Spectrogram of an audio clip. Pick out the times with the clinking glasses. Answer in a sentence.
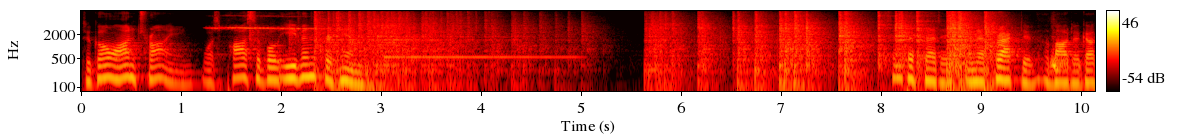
The clinking glasses can be heard from 3.2 to 5.1 s.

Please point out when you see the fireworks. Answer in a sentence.
The fireworks can be heard from 1.2 to 9.8 s.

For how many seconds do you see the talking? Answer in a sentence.
The talking can be heard for 5 seconds in total.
